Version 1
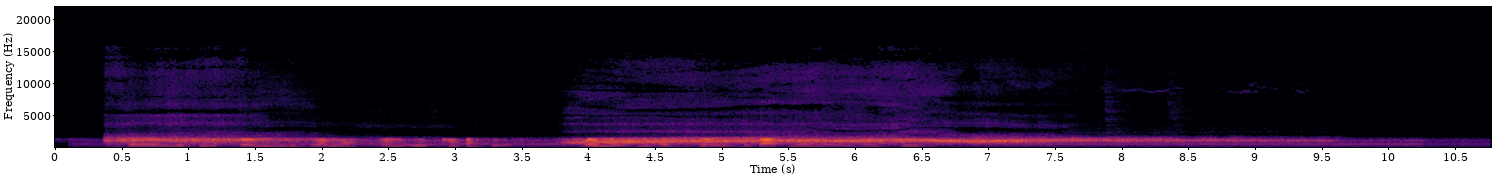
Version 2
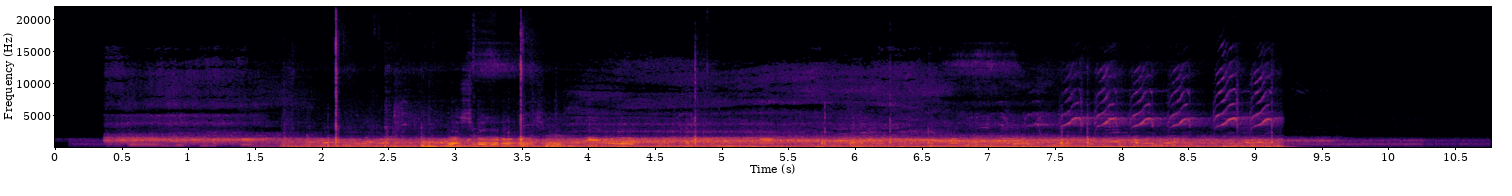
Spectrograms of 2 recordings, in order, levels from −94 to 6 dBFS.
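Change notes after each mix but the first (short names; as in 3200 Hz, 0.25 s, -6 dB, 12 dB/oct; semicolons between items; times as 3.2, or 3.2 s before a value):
speech -3.5 dB; second sound: unmuted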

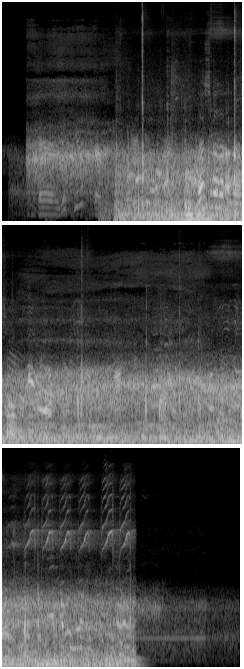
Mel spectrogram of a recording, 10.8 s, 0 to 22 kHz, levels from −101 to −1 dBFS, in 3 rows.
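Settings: speech: remove brick-wall FIR low-pass 1400 Hz; second sound +3.0 dB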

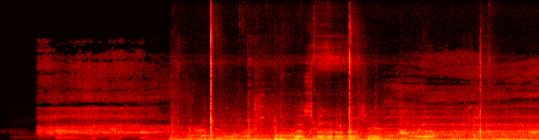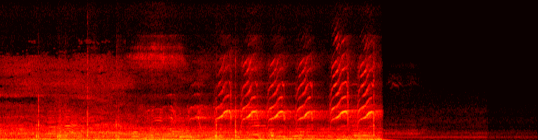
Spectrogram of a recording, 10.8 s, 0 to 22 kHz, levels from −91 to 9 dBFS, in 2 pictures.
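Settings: master: add resonant high shelf 1500 Hz +11 dB, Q 3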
